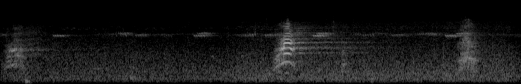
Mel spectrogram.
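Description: No technical faults can be heard anywhere in this recording.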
